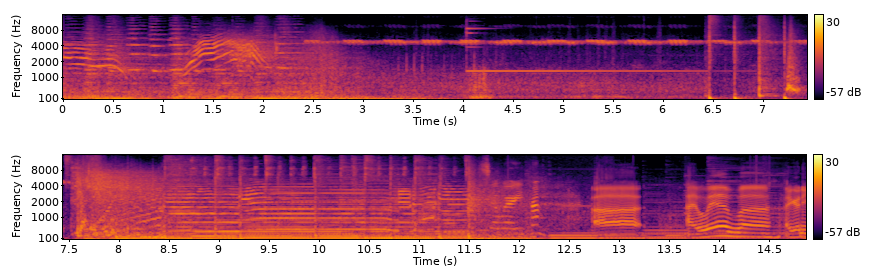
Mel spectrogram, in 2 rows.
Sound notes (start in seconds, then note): 1.1 cat meowing; 2.2 crickets chirping; 6.5 upbeat music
